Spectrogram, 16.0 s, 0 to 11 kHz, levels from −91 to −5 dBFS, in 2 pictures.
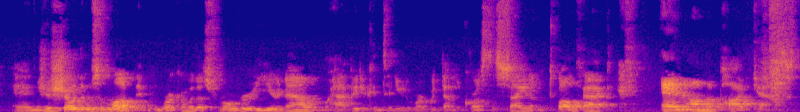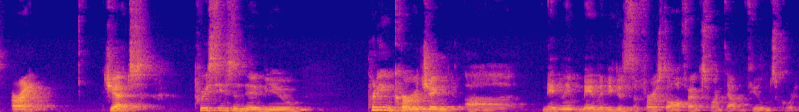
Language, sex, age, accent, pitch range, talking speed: English, male, 30-49, American, 120-140 Hz, 210 wpm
